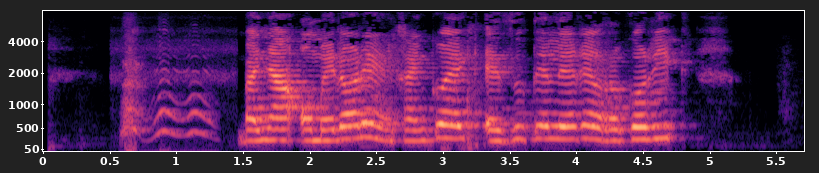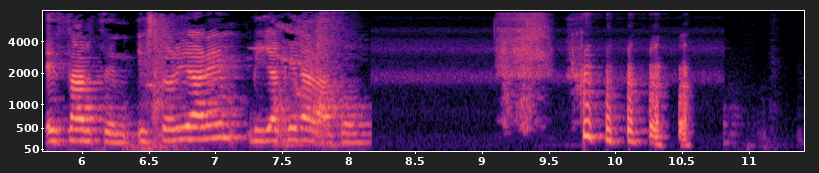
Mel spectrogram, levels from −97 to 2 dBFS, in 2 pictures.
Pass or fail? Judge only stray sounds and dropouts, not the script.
fail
